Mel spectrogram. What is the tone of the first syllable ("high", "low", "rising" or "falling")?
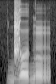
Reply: high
